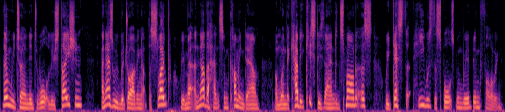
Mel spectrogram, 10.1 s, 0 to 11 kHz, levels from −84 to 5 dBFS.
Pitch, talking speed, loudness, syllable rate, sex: 155 Hz, 250 wpm, -22 LUFS, 6.9 syllables/s, male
